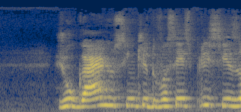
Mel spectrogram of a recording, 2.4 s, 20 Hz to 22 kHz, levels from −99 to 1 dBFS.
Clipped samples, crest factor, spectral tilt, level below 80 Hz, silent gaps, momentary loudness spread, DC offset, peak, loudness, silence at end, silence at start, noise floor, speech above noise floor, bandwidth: under 0.1%; 18 dB; -4.5 dB/octave; -58 dBFS; none; 9 LU; under 0.1%; -2 dBFS; -19 LUFS; 0 s; 0.6 s; -55 dBFS; 36 dB; 16 kHz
